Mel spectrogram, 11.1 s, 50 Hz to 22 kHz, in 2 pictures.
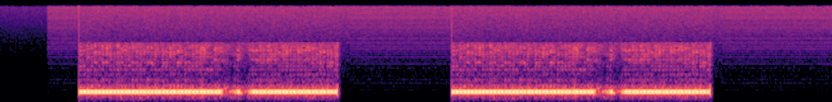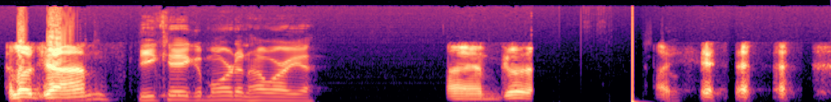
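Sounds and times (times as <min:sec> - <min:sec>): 
telephone tone as a phone call is placed: 0:00.5 - 0:02.3, 0:03.0 - 0:04.8
speech: 0:05.6 - 0:07.7, 0:08.5 - 0:09.1.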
